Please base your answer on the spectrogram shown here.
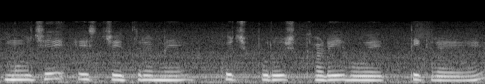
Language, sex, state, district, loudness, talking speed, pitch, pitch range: Hindi, female, Madhya Pradesh, Dhar, -13 LUFS, 135 wpm, 210 Hz, 195-215 Hz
